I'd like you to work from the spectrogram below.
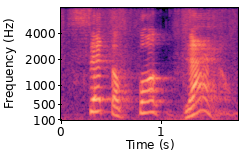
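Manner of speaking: very slow, high, firm order; drawn-out angry command; stern scold. Pretend. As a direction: bark it word by word. Scolding the child.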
